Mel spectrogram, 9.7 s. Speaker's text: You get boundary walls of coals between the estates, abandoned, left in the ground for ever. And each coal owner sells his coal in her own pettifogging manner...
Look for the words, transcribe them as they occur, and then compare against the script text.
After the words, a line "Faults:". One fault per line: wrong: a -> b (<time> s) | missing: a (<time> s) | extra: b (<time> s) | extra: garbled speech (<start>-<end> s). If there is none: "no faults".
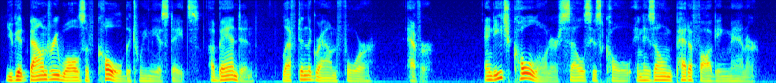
You get boundary walls of coal between the estates, abandoned, left in the ground for ever. And each coal owner sells his coal in his own pettifogging manner...
Faults:
wrong: coals -> coal (1.2 s)
wrong: her -> his (8.0 s)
